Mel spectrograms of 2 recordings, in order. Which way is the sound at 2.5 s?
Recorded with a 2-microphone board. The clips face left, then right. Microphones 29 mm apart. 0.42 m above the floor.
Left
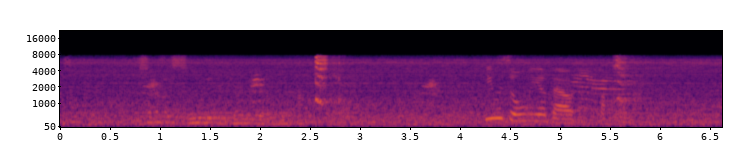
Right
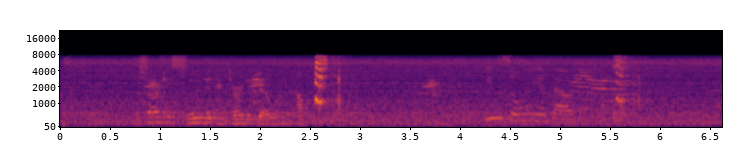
50° right (ahead or behind).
